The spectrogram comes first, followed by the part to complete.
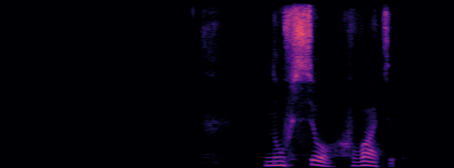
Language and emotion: Russian, neutral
